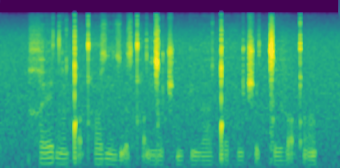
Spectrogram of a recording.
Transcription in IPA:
χ ɛː d ã ǃ a̰ qʰ o z ũ z ṵ z qʰ a̰ ŋ͡ǀ o t͡ʃʼ i k ẽ l aː ǃ ʌ h ɯ t͡ʃʼ e ǀ e v a̰ qʼ õ

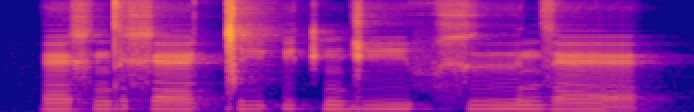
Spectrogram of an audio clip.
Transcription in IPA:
ɛ x n d ɛ x ɛː ǀ i ʔ i t͡ʃ ŋ ɡ iː f x ɨː n z ɛː

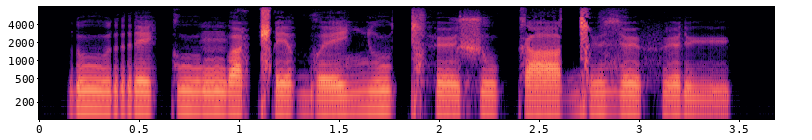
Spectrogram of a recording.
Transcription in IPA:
ɾ u r e k u ŋʷ a ǁ e ɡʷ e ʎ u ǀʰ ø ʃ u k a ɡ͡ǀ ʏ z ø f ʏ ɾ y

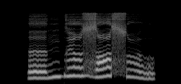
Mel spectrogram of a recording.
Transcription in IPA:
ə ŋ ɡ œ zˤ ə sˤ u

